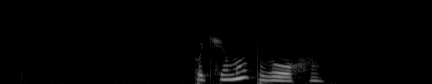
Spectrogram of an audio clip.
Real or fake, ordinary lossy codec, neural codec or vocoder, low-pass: real; none; none; 3.6 kHz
